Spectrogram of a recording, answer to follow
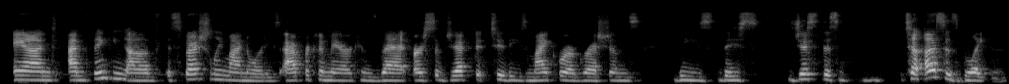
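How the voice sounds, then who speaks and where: A woman talks at a medium pitch in an ordinary speaking voice. Her pace is moderate, with ordinary pitch variation. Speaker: panelist. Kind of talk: panel discussion.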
